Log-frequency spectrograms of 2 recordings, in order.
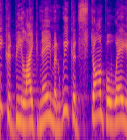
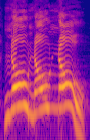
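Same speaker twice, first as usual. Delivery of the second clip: "No, no, no" shouted much higher and louder; defiant shout; 10 semitones higher, 8 dB louder, much slower than usual. Pretend. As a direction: burst out in protest. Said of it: "wants to rise up and say".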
